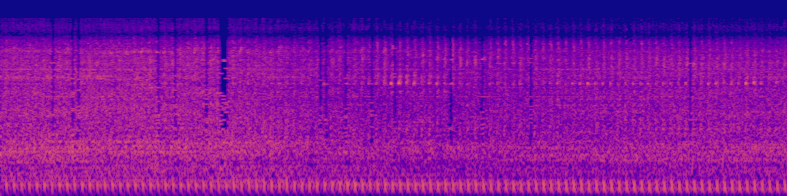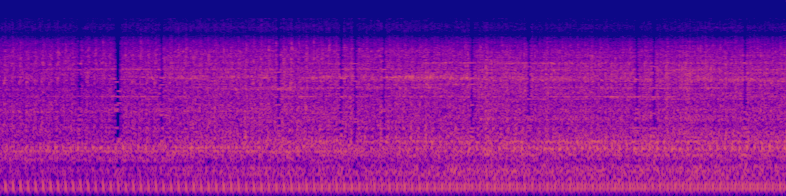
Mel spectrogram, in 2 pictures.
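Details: Free John Deere lawn tractor revived, running on choke as fuel comes up: smooth, regular thump at steady speed throughout, no stumbling or surging; normal running.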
